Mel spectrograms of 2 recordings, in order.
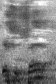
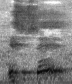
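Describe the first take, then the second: First: Said in the usual way. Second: Usted pitched sharply up in a rising question; high rising question. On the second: Shown as a demonstration. Pastor repeating the question to the congregation, asking with a high rise. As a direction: ask Es usted with a big upward lift on usted.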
